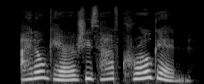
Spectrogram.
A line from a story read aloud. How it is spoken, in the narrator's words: Genevieve yells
